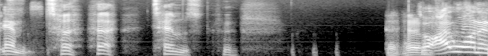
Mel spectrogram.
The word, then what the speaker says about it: Thames: So it's Thames.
